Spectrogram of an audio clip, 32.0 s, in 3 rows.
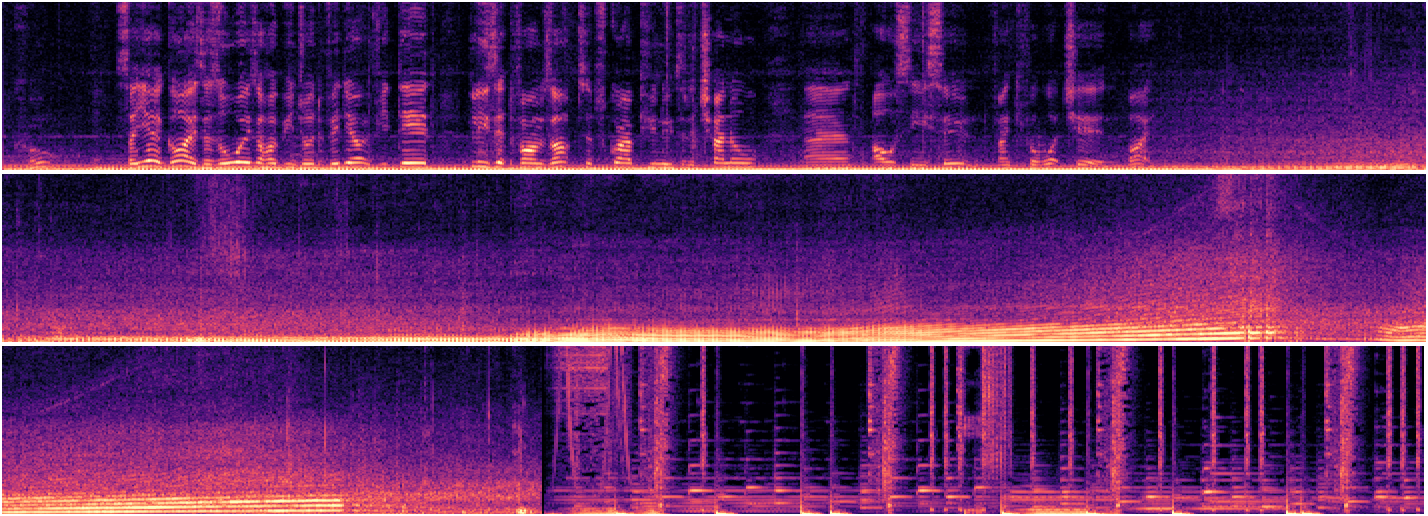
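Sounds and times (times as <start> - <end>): rotary engine revving: 8.7 - 25.9.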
